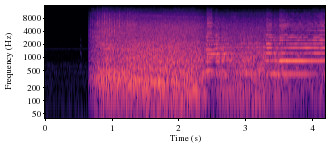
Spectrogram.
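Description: City street traffic noise that starts abruptly under a second in, then car horns honking. One horn sounds from about two and a half seconds, and a second, longer horn joins it from about three and a quarter seconds.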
